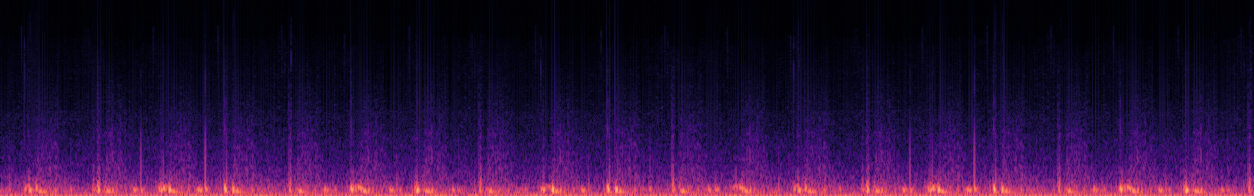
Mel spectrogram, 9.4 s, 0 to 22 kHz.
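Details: Womb sound played as a baby sleep aid with white noise: deep, muffled, steady heartbeat thumps at about 125 a minute over a low whooshing hum, a womb-like heartbeat.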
